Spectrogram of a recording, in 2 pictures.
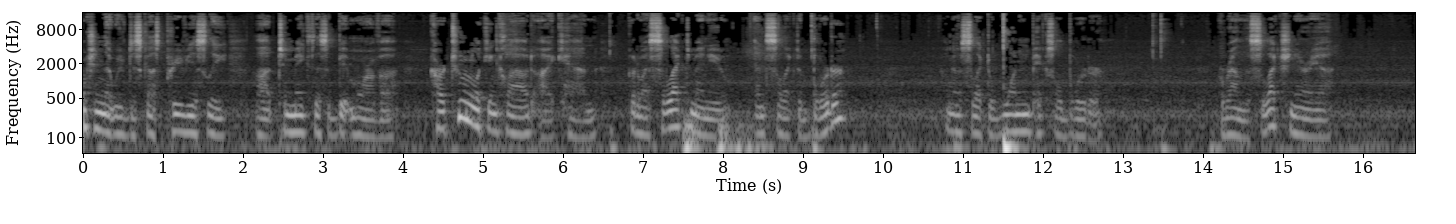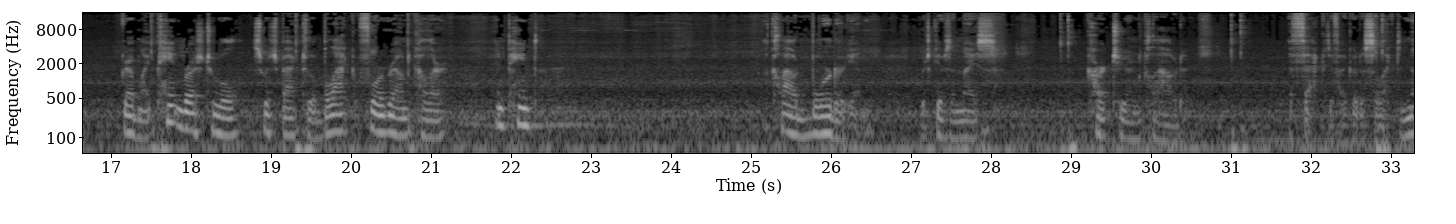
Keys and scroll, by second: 11.5 1.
